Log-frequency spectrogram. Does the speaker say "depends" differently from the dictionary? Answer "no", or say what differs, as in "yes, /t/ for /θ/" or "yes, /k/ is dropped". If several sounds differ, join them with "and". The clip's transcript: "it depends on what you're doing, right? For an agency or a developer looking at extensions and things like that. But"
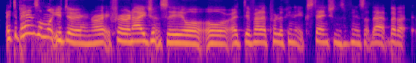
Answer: no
